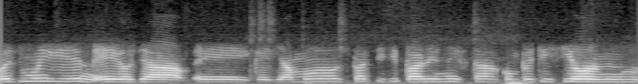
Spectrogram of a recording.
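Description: Speaking at a very slow pace, a woman uses a high voice. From Aragon, Spain (Zaragoza). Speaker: karate athlete. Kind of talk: radio interview.

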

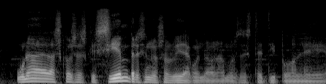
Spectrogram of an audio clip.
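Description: Music plays in the background as a man talks with very wide pitch swings. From Spain, Asturias. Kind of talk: panel discussion. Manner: halting, many repetitions.

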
